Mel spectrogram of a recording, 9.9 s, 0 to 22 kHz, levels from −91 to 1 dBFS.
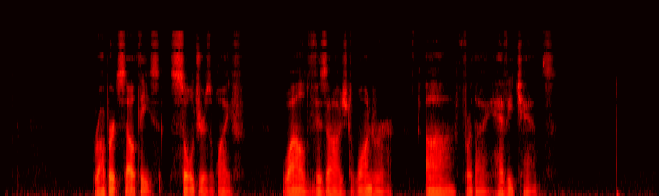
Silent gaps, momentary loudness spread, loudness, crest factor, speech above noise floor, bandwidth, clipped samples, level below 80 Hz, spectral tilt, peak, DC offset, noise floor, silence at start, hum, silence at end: none; 15 LU; -50 LUFS; 22 dB; 33 dB; 11.5 kHz; under 0.1%; -62 dBFS; -4.5 dB/octave; -30 dBFS; under 0.1%; -83 dBFS; 1.4 s; none; 0.6 s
